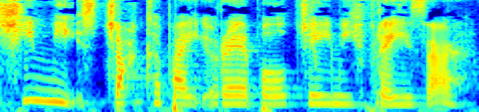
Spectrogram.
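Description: It is said in a put-on Scottish accent.

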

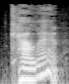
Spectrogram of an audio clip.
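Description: The name is said with French pronunciation. The speaker calls it wrong. "used the French inflection of his name and called him Caleb"

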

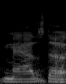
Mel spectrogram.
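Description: The word is said with a Canadian pronunciation. This is how Canadians say it. "we say like Mazda"

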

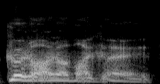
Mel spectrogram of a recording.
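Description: It is said in Nolan's gravelly Batman voice.

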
